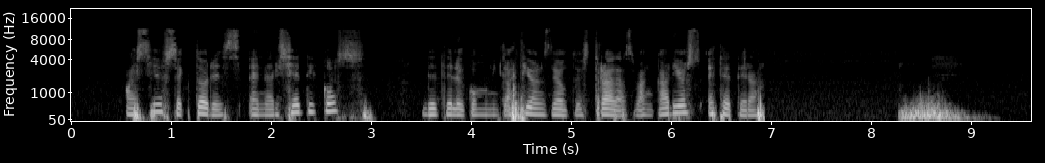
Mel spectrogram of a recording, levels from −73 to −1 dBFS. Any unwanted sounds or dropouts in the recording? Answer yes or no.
no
